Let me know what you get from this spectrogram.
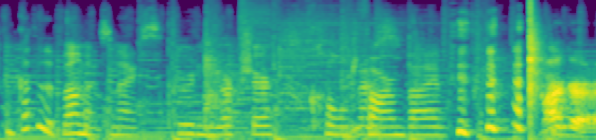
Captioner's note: laughs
